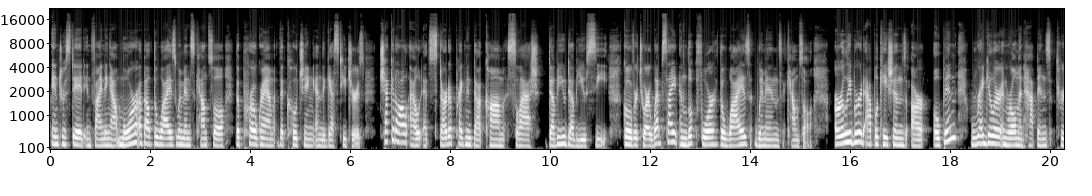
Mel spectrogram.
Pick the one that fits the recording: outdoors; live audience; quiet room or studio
quiet room or studio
